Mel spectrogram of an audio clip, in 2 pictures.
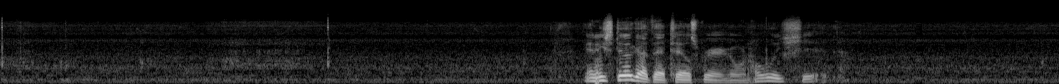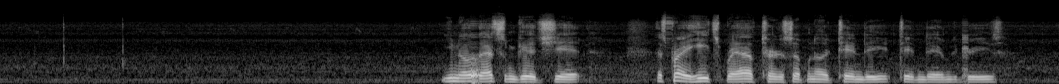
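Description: Lost LE Audio frames: the decoder patched each gap with the last spectrum and randomised signs, smearing sound into noise at 5.96, 9.17, 15.3, 17.26 and 20.22 s, lasting 30 to 75 ms.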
